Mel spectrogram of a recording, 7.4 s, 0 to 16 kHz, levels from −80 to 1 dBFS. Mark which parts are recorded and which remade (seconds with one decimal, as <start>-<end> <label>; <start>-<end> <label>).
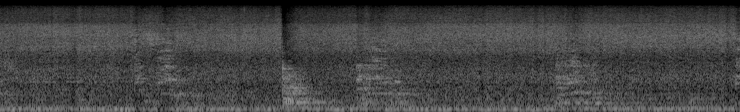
0.0-7.4 recorded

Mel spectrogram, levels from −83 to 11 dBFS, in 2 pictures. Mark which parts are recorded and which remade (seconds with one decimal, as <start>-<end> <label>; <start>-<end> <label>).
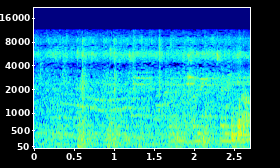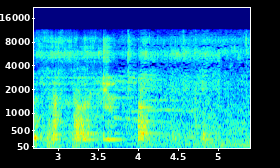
0.0-2.5 recorded; 2.5-3.7 remade; 3.7-5.4 recorded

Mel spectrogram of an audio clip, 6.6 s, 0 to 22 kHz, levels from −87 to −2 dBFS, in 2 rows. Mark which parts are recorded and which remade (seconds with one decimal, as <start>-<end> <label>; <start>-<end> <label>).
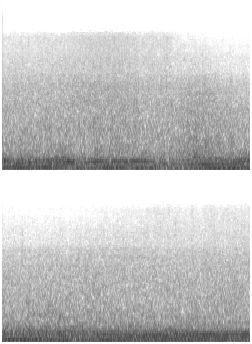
0.0-1.6 remade; 1.6-4.0 recorded; 4.0-6.6 remade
